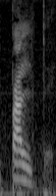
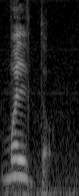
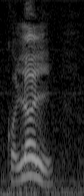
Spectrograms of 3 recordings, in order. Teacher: políticos, cirujanos, PhDs de todo el Caribe pronuncian la R final como L · la R y la L pasan a ser el mismo sonido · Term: neutralización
